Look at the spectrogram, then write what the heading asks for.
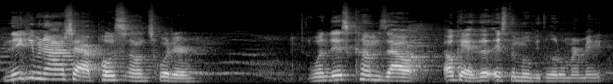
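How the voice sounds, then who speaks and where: A woman's voice: on the low side, moderate pace, fairly bright tone. A woman, the host's cousin, in casual conversation, arguing her point firmly. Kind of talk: casual chat. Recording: echoey room.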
